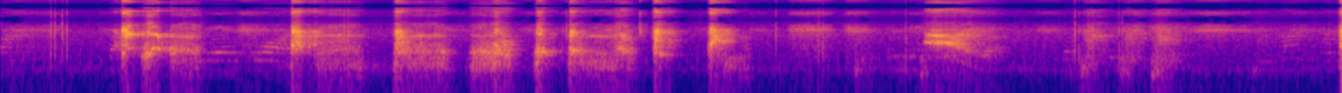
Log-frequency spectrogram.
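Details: Pet dog barking repeatedly at a cat that stays unafraid of it. Sharp, harsh barks come in short bursts every second or two, mixed with a person talking and giving commands.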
